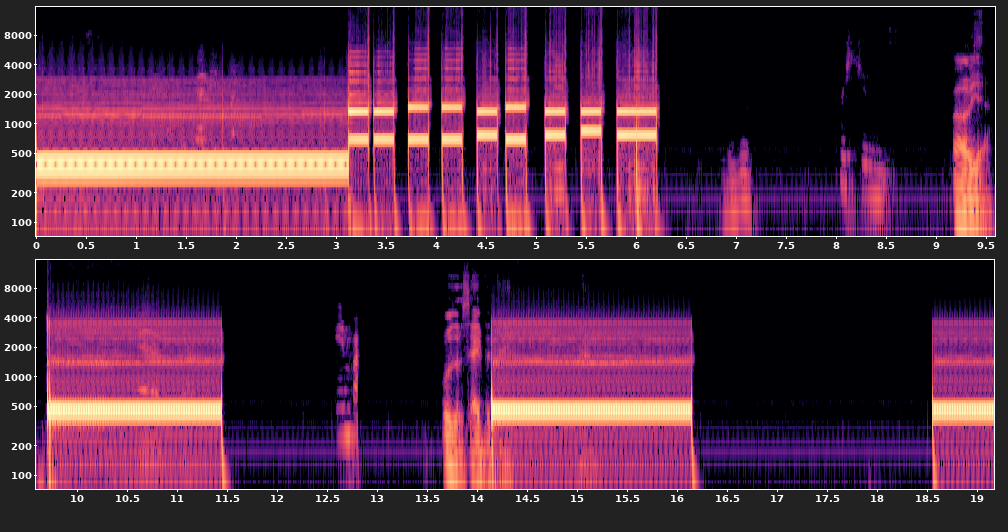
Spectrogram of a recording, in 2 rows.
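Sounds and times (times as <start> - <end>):
telephone dial tone: 0.0 - 6.2, 9.7 - 11.5, 14.2 - 16.2, 18.6 - 19.1
speech: 13.9 - 14.4.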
